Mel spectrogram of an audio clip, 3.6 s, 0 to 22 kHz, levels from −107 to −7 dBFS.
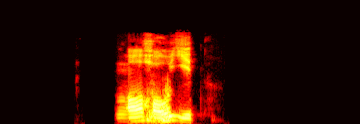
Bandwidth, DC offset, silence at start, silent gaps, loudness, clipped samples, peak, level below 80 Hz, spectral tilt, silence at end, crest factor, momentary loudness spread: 7.4 kHz; under 0.1%; 1.15 s; none; -17 LUFS; under 0.1%; -2 dBFS; -64 dBFS; -4.5 dB/octave; 1.7 s; 20 dB; 9 LU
